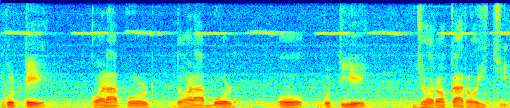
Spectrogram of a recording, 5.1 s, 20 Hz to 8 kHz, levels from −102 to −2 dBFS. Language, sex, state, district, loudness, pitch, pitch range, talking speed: Odia, male, Odisha, Khordha, -19 LUFS, 100 Hz, 95-105 Hz, 115 wpm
